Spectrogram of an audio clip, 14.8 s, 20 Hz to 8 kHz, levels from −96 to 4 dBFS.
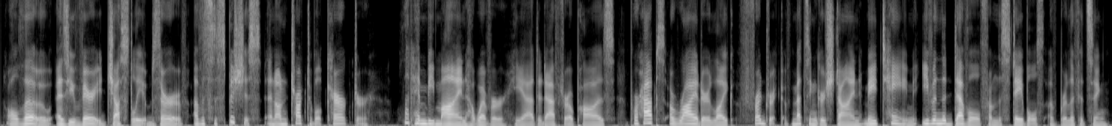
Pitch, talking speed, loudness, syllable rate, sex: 160 Hz, 160 wpm, -21 LUFS, 5.1 syllables/s, female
